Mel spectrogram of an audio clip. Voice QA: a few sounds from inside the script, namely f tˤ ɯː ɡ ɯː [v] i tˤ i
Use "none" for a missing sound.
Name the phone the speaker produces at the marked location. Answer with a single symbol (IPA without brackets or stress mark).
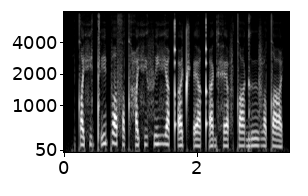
v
